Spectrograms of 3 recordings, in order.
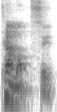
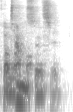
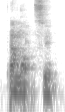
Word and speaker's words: Tamotsu: Oh, Tamotsu. Sorry, not Tomatsu. Tamotsu.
